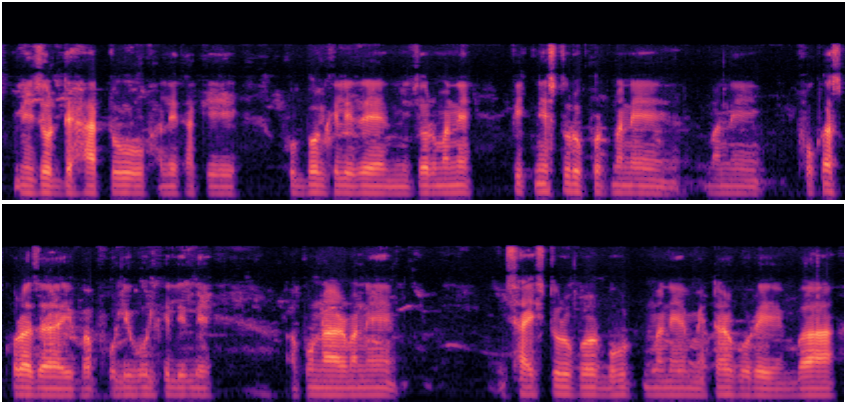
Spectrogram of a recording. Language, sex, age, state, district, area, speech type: Assamese, male, 18-30, Assam, Barpeta, rural, spontaneous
